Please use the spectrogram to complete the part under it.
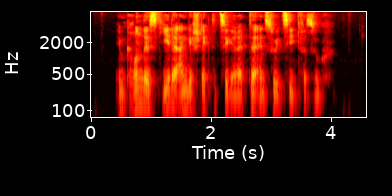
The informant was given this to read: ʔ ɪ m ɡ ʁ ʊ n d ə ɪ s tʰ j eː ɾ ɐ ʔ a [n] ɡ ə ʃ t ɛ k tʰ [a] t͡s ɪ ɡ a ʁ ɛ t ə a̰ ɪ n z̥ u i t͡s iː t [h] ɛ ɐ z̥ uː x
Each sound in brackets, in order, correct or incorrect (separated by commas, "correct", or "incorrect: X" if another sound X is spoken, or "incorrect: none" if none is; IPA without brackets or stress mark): correct, incorrect: ə, incorrect: f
